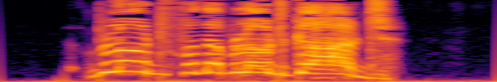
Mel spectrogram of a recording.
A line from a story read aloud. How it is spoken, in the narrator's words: shrieked Neville of Chaos, though, since he was underwater, it came out more like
